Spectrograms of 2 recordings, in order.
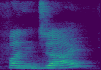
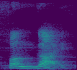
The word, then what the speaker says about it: fungi: No, it will be fungi, or you can also pronounce it as fungi.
